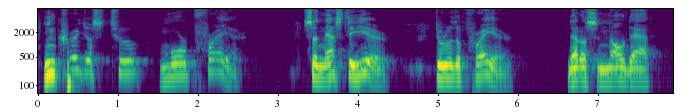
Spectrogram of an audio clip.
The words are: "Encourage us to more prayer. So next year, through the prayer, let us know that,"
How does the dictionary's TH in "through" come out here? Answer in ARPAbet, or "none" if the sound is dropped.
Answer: T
